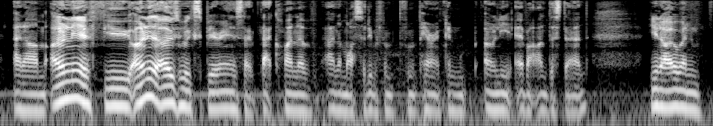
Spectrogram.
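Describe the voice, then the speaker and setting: A somewhat breathy man with lively intonation at a moderate pace. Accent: Australian. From Australia. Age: 30s. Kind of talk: personal testimony monologue. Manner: halting, many fillers and repetitions.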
